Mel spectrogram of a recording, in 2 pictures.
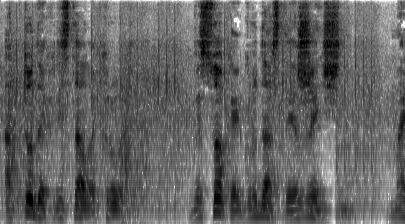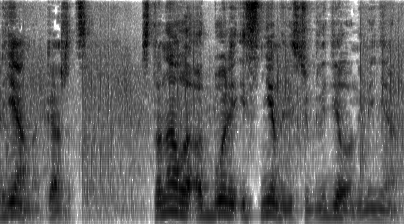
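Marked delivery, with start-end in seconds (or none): none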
